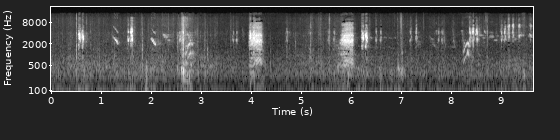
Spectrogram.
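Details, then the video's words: Myna chicks in the nest waiting for their mother to feed them: scattered harsh, raspy bursts, some short rising strokes, separated by brief quiet gaps, with faint background rustling. "Baby myna baby waiting for mother to feed"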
